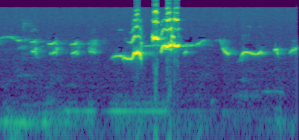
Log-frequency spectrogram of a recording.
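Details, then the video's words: Oriental magpie-robin song aimed at stimulating quiet birds to sing: soft, repeated short whistles build to a loud cluster of rising and falling notes, then gentle whistled phrases resume, with a faint low hum beneath. "PANCINGAN KACER PALING AMPUH UNTUK RANGSANGAN KACER YANG MALAS BUNYI AGAR CEPAT NYAUT"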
